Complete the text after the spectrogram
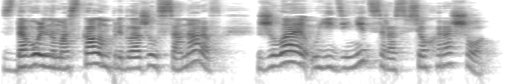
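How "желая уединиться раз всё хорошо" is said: ordinary delivery, nothing marked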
